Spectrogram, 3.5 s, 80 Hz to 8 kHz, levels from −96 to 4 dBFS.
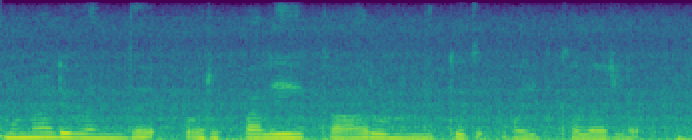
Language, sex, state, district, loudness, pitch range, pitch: Tamil, female, Tamil Nadu, Chennai, -15 LUFS, 220-250 Hz, 235 Hz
